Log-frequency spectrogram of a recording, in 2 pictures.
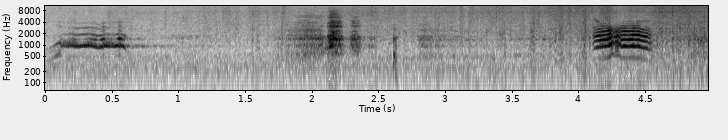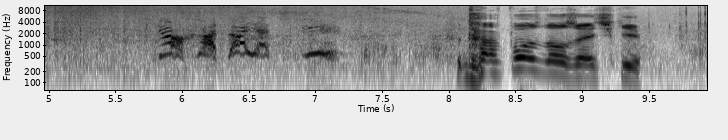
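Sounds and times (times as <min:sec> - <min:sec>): child shouting: 0:00.0 - 0:00.8, 0:04.1 - 0:04.7, 0:05.8 - 0:07.3
sliding on snow hiss: 0:00.1 - 0:09.5.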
